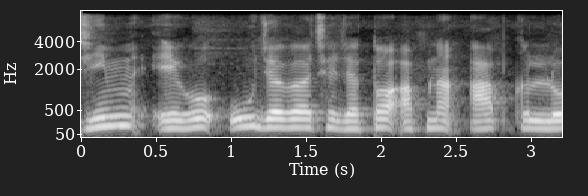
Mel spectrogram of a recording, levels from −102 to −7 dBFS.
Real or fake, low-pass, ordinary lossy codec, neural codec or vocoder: real; 7.2 kHz; none; none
